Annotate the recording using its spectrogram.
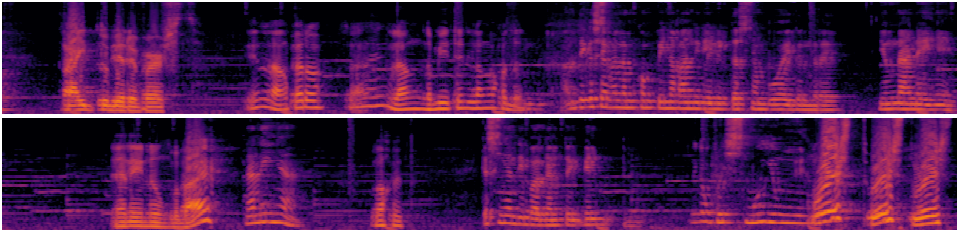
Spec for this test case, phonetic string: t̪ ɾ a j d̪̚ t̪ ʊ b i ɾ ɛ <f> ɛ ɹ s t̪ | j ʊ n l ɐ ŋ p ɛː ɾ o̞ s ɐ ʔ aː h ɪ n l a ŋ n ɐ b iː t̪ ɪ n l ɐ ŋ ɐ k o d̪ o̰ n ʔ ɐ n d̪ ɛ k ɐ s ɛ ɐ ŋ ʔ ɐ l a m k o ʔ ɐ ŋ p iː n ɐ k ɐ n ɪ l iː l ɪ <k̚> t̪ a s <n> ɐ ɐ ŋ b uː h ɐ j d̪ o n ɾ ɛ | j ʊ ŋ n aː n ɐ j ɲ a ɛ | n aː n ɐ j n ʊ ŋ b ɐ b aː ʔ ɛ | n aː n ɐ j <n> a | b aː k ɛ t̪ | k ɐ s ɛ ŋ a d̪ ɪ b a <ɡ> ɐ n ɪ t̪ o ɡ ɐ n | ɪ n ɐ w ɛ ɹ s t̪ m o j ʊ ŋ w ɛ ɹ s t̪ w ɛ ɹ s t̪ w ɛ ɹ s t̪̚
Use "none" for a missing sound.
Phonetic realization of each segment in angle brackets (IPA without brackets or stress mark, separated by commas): v, ɡ̚, ɲ, ɲ, ɡ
